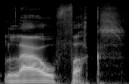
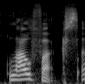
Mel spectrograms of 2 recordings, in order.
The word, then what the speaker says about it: LAOFX: I believe it's pronounced LAOFX. – LAOFX. I like that.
